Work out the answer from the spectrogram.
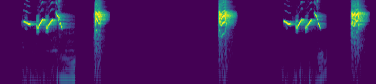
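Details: Double-collared seedeaters, a female's chirps and a male's tui-tui song: two quick, twittering zigzag phrases about a second long, set among four short, harsh, buzzy bursts a few seconds apart.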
